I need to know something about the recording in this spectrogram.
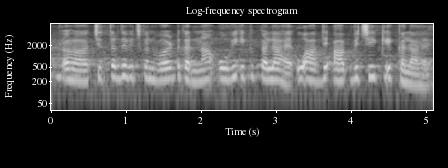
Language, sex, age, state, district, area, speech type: Punjabi, female, 18-30, Punjab, Firozpur, urban, spontaneous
